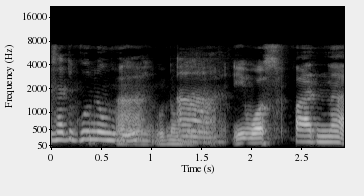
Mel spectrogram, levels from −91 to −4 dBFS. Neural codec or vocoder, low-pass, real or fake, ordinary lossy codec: autoencoder, 48 kHz, 128 numbers a frame, DAC-VAE, trained on Japanese speech; 7.2 kHz; fake; none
